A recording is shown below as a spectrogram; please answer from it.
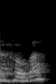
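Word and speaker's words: jojoba: organic products the organic hoba is that how you pronounce it hoba according to google but it's j OJ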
